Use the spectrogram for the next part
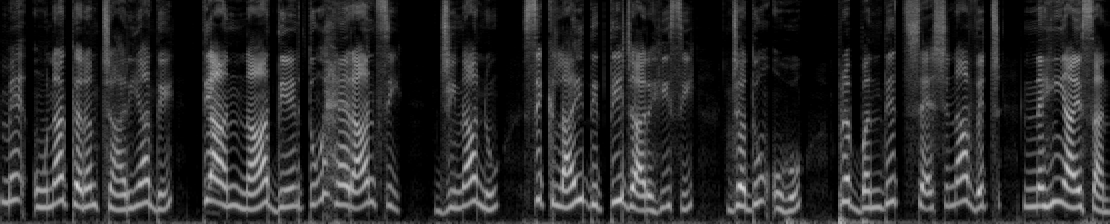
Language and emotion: Punjabi, surprised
